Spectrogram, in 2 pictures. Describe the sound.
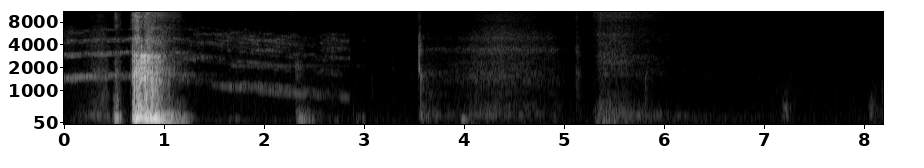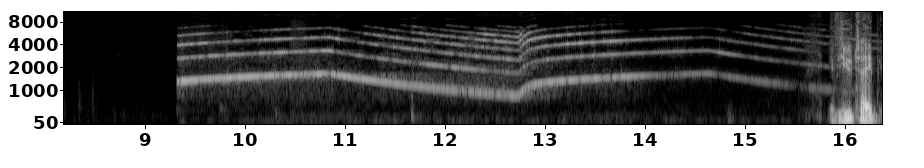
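A police siren sound effect, set off from a button, wails as one steady harmonic tone that climbs slowly, dips briefly and rises again, standing alone after near silence, with a few short noisy bursts at the start and end.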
